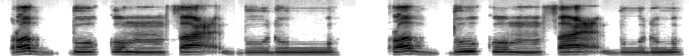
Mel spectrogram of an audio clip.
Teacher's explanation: Mim dan fa ini hampir satu makhraj. Hampir ya, berdekatan makhrajnya. Kalau mim dengan bibir dengan bibir, kalau fa itu bibir dengan gigi pangkal dengan ujung gigi atas. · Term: mim sukun dengan fa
